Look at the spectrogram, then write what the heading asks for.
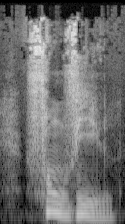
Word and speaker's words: Fontvieille: And while wandering around Fontvieille Harbor Is it pronounced that? Did he Did you say Fontvieille Harbor? Fontvieille.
